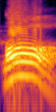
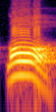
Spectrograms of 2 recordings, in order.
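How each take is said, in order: The two takes are said the same way.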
